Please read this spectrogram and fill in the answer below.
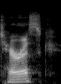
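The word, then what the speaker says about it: Tarrasque: Oh, it's pronounced Tarisk.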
